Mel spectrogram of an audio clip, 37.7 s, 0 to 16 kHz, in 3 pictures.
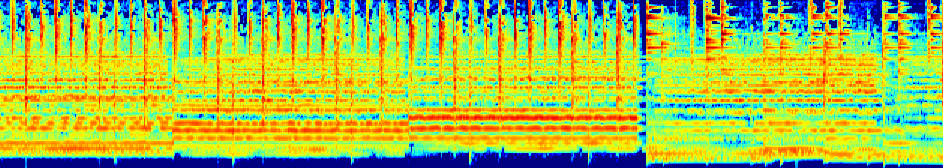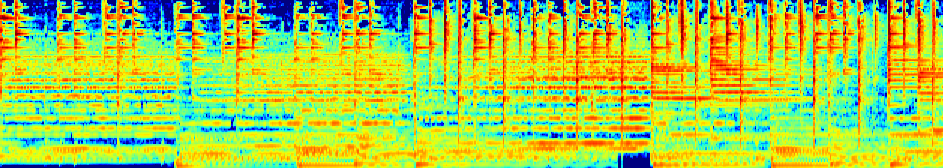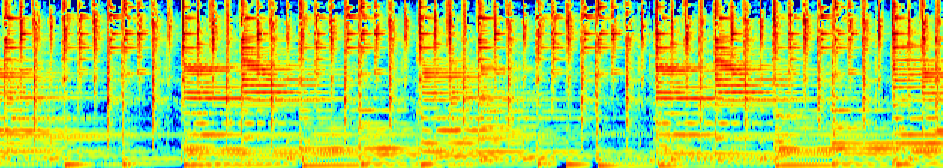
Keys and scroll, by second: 3.2 m, 6.4 3, 6.8 Return, 11.0 r, 13.5 space, 16.8 f, 18.1 5, 18.5 Return, 19.2 space, 20.9 p, 21.9 3, 22.3 Return, 23.7 1, 24.0 KP_Decimal, 24.2 5, 24.6 Return, 26.1 b, 28.4 space, 31.8 m, 36.8 space.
